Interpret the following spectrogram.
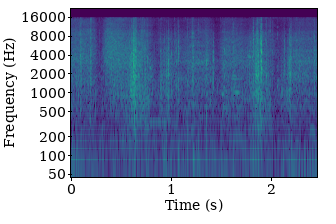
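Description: Brown paper bag crinkling as a woman breathes hard in and out of it, with a few sharp rustles of the paper.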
